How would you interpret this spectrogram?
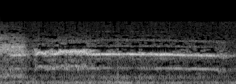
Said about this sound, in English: But the rooster would crow and answer.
